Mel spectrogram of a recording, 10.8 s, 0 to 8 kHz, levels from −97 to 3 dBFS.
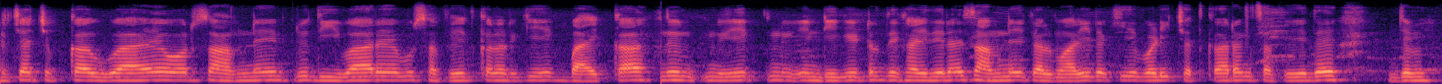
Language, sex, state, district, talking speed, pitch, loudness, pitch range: Hindi, male, Maharashtra, Pune, 210 wpm, 135 Hz, -26 LUFS, 130-140 Hz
